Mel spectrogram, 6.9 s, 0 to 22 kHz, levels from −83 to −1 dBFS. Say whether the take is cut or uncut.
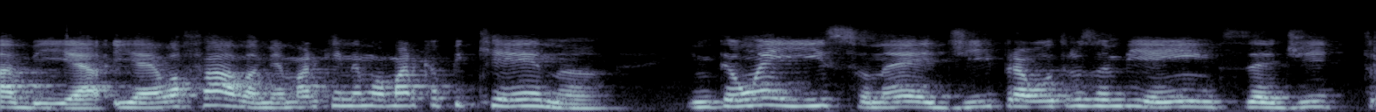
uncut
